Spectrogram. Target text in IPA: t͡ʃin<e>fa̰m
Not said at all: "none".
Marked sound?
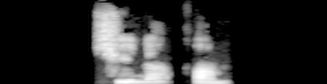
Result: a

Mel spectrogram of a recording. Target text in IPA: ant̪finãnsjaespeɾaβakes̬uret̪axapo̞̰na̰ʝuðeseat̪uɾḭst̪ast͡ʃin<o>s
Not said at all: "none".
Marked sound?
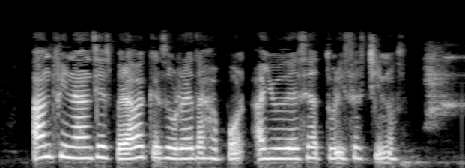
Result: o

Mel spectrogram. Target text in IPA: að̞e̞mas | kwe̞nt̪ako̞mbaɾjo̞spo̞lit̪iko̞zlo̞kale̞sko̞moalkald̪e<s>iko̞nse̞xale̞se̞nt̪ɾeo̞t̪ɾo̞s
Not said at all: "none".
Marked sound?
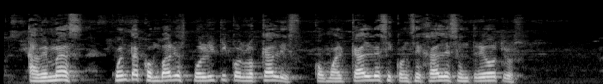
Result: s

